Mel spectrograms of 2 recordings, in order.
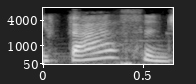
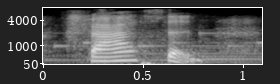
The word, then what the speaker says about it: fasten: fasten 这个单词你注意哦它这个 T 是不发音的 fasten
